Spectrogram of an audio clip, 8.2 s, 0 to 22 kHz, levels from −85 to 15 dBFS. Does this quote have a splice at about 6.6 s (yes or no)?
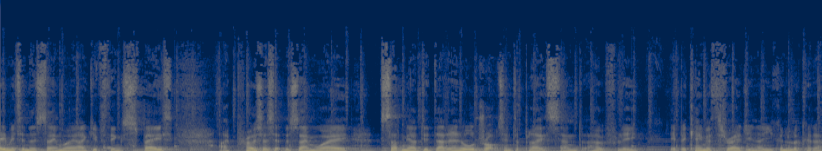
yes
